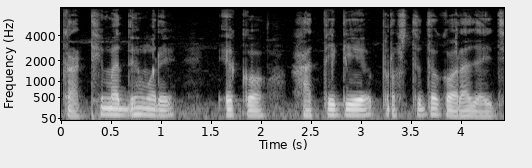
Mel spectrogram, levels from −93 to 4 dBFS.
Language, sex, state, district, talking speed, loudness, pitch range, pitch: Odia, male, Odisha, Khordha, 80 wpm, -17 LUFS, 100-115 Hz, 105 Hz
